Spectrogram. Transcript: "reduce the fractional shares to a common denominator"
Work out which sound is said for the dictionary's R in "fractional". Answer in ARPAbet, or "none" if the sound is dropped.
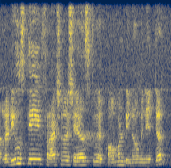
R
